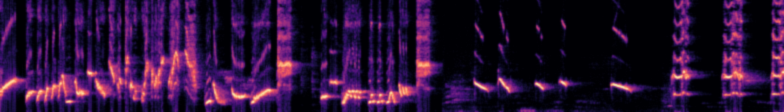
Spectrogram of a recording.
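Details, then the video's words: White-rumped shama singing a long, dense run of rapid rising and falling whistles, then spaced, clear, high downslurred notes with short silences between them. "Kicau Burung Murai Batu"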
